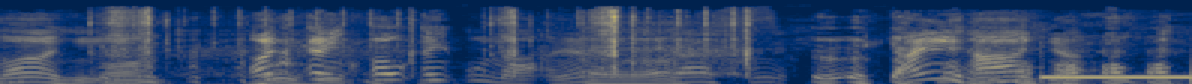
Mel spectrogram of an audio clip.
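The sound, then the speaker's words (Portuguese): People talk while a phone call is placed, then a steady single-pitched telephone tone starts near the end and holds under the voices. “Vou ligar agora pra Francisco.”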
